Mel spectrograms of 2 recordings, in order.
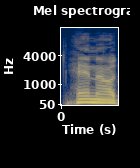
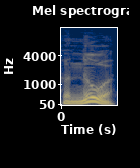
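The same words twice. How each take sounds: First: Hanau said HAH-now, stress first; correct German Hanau. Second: Hanua said as huh-NOO-uh, stress on the middle; mispronounced Hanua. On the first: Soldier naming his real posting, Hanau said correctly. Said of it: "the name is pronounced Hanau". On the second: New soldier misreading his posting, mispronouncing Hanua. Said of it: "I thought it said Hanua, not Hanau". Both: Shown as a demonstration.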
